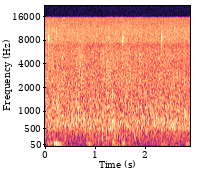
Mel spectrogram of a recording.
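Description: Rain falls in the open-world game GTA 5 as a steady, faint hiss of rain on surfaces, even and continuous with a few soft low thumps, heard alone without talking.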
